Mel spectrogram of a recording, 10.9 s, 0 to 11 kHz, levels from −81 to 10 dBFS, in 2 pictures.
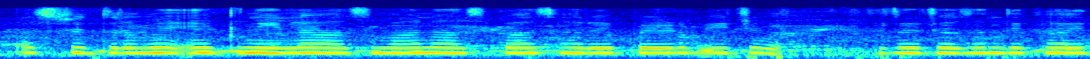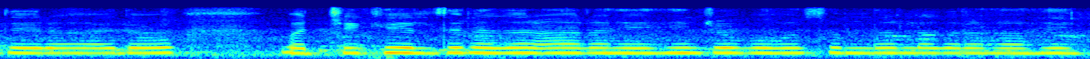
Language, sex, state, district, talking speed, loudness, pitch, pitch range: Hindi, female, Chhattisgarh, Raigarh, 155 wpm, -25 LUFS, 250 Hz, 250-255 Hz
